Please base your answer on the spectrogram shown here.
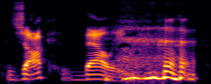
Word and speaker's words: Jacques Vallée: You pronounced it right. Jacques Vallée.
